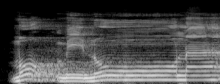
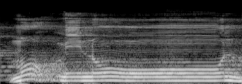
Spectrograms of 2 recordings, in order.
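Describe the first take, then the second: First: The word ends with a full vowel. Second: The word ends on a bare consonant. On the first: The reader continues without stopping. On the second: The reader stops at this word.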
